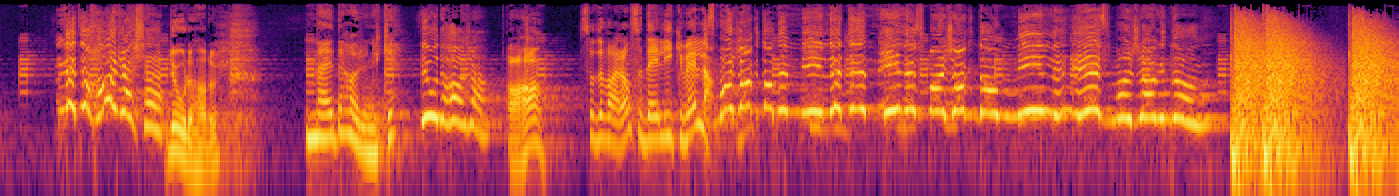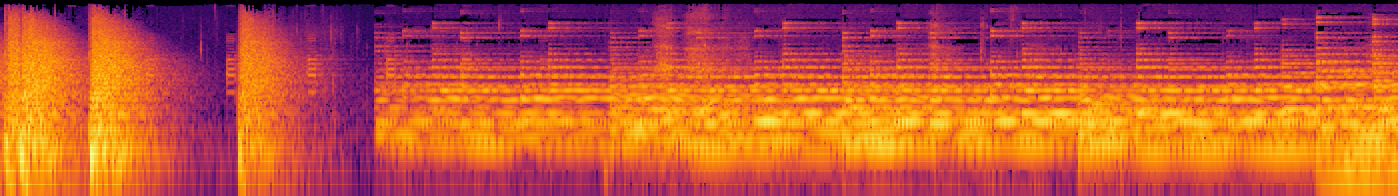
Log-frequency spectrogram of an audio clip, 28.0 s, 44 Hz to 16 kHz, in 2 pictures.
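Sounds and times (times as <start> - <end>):
speech: 1.3 - 12.3
gunshot sound effects in a radio drama: 12.3 - 15.8, 16.4 - 17.1
sustained layered musical chord: 17.8 - 27.9.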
